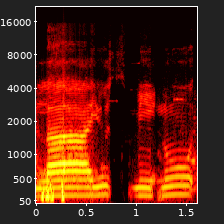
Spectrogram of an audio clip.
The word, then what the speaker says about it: لا يسمن: لا يسمن ولا يغني من جوع এখানে লা ইউসমিনু, এখানে একটু টানের মতো হয়ে যায়, এটা একটু খেয়াল করতে হবে যে হরকত উচ্চারণ তাড়াতাড়ি হবে, টান যেন না হয়।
